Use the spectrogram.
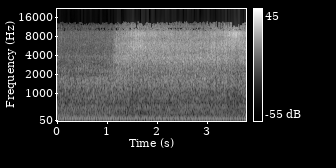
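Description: A rebuilt propeller aircraft engine mounted on the back of a flatbed truck, later part of a World War II biplane trainer built by Dave Groh of Yesteryear Aviation Incorporated, runs steadily: a loud, continuous low drone with a buzzing harmonic throb and a whooshing wash of air that brightens after the first second.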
